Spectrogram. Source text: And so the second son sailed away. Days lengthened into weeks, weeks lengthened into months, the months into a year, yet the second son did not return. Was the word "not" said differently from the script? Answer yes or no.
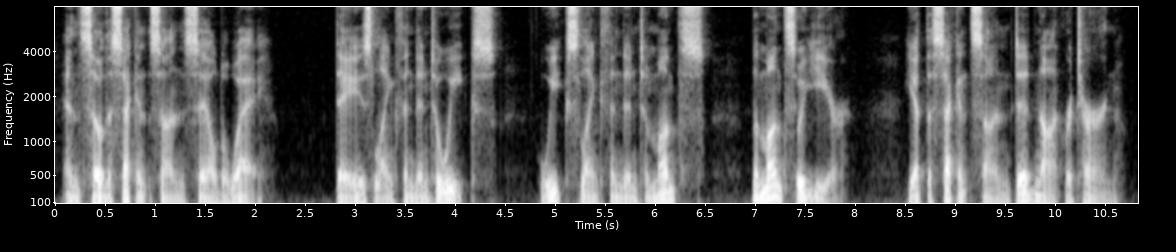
no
